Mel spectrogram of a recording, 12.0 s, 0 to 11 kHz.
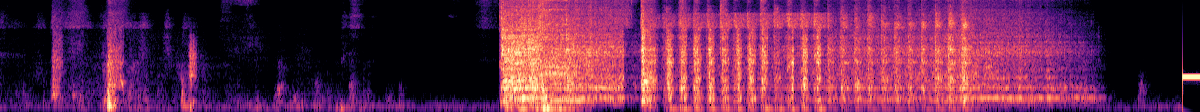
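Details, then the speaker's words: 1989 Dodge Daytona converted from TBI to turbo, first start attempt: steady cranking at about four compression pulses a second with no firing; cranks but won't start, ignition timing suspected off at the distributor, not confirmed. "Alright, so it sounds like the timing's off."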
